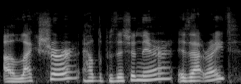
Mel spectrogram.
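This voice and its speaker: A man's voice: sits high, big pitch swings, fast talker, fairly bright tone, no echo. A man hosting a casual interview, rambling tentatively and often checking for agreement with tag questions. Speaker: podcast host and interviewer.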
